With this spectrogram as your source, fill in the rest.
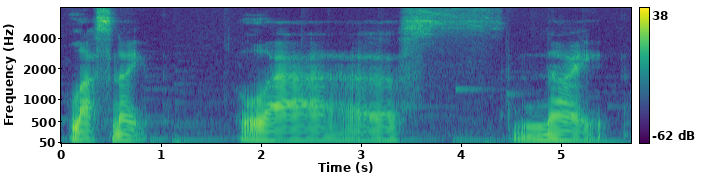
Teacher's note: connection we're going from the s sound to the n sound st at the end of a word very commonly we drop the t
